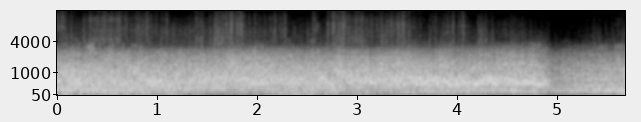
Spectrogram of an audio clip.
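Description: Fighter jet engines running loud and steady as the jet manoeuvres overhead. About five seconds in, the noise drops abruptly, then picks up again with less treble.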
